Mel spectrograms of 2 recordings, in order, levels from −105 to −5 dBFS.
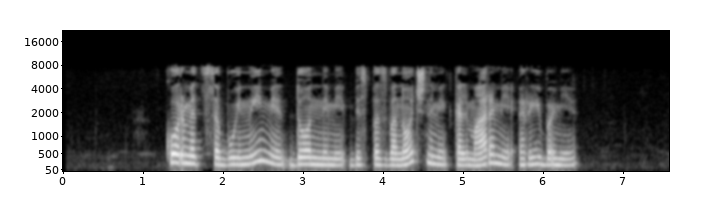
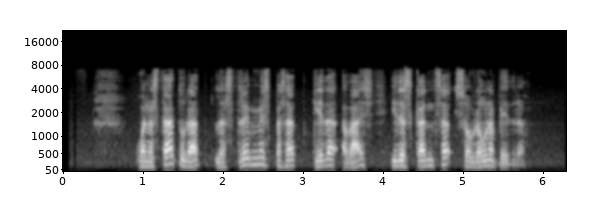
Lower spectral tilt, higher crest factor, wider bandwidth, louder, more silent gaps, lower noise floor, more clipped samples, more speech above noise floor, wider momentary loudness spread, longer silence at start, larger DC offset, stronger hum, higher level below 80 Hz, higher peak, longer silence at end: first, -6 dB/octave vs -4.5 dB/octave; about the same, 20 dB vs 22 dB; about the same, 8.2 kHz vs 7.6 kHz; first, -20 LUFS vs -23 LUFS; neither; first, -76 dBFS vs -50 dBFS; neither; first, 56 dB vs 27 dB; second, 8 LU vs 15 LU; first, 1.3 s vs 0.95 s; neither; neither; first, -60 dBFS vs -74 dBFS; about the same, -2 dBFS vs -2 dBFS; first, 1.15 s vs 0.55 s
